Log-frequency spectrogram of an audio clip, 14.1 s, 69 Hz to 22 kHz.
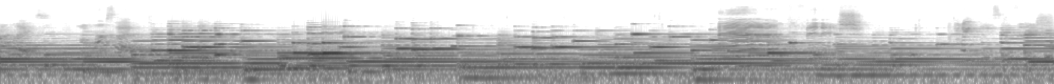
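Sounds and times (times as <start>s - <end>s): solo piano melody over chords: 0.0s - 14.0s.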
